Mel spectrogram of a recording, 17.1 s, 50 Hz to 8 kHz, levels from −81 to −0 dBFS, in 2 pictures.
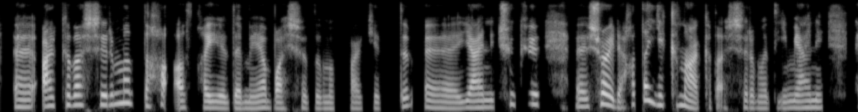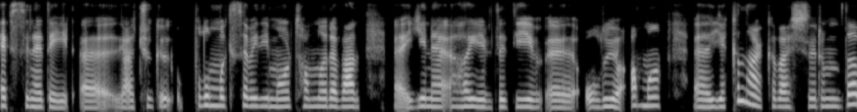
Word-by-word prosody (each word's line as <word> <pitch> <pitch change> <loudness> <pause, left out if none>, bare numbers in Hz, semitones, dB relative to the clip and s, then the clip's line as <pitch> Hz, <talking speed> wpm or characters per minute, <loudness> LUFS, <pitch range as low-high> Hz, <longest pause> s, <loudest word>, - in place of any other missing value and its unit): eee, 190 -1 +2
arkadaşlarıma 250 +5 +3
daha 220 - +2
az 175 - +2
"hayır" 165 -2 +2
demeye 160 +1 -1
başladığımı 155 0 -1 0.2
fark 155 +1 -6
ettim. 205 +7 -6
Eee, 165 -3 -1
yani, 175 +2 +3
çünkü, 270 0 0 0.4
eee, 200 0 0
şöyle, 240 -7 +7
hatta 265 +8 -1
yakın 240 -1 +1
arkadaşlarıma 165 -6 0
diyeyim 165 +1 -8
yani 175 +1 0 0.3
hepsine 210 -3 +2
değil. 170 -3 +1
Eee, 175 -1 +1
ya, - - +2
çünkü, 210 - -2 0.3
bulunmak 230 -1 -1
istemediğim 215 -3 -1
ortamlara 205 0 -1
ben, 200 0 +5 0.4
eee, - - +3
yine 200 0 +1
"hayır" 200 -2 0
dediğim, 195 -1 0
eee, 175 -2 +1
oluyor. 190 0 -1
Ama, 230 0 0 0.3
eee, - - +2
yakın 200 - -1
arkadaşlarımda, 210 0 0
200 Hz, 135 wpm, -22 LUFS, 175-225 Hz, 0.4 s, şöyle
